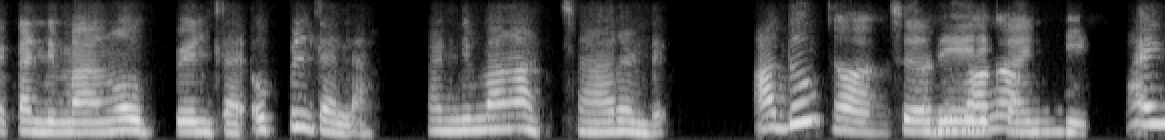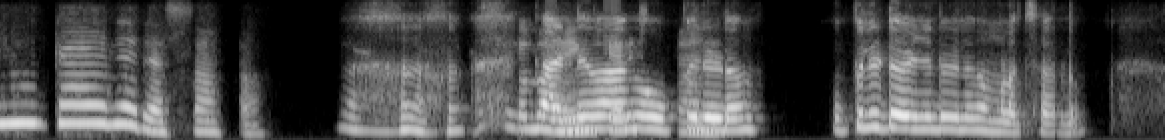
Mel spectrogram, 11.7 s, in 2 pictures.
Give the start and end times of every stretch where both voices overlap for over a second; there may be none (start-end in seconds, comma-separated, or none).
none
